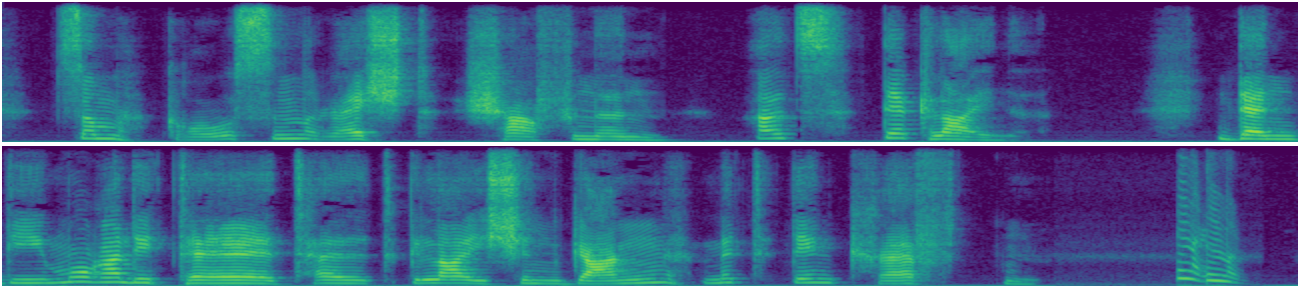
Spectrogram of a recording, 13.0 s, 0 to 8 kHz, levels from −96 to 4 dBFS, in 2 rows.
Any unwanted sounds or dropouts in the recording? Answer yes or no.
yes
